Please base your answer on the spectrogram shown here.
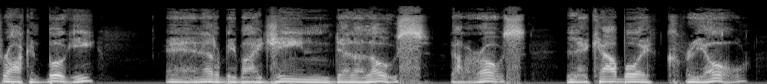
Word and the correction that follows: Delafosse: Am I saying his name right? Delafosse, D-E-L-A-F-O-S-E, French rock and boogie.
